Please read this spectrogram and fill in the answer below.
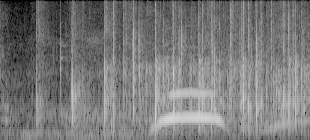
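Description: Wedding guests applauding, the clapping starting about half a second in and quickly building. Midway through, one guest lets out a long held cheer over the applause.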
